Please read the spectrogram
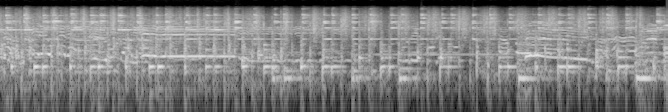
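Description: Santería tambor music for Obatala: hand drums playing a repeating pattern with beaded gourd shekeres shaking, under a voice singing long held lines that fall in pitch.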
